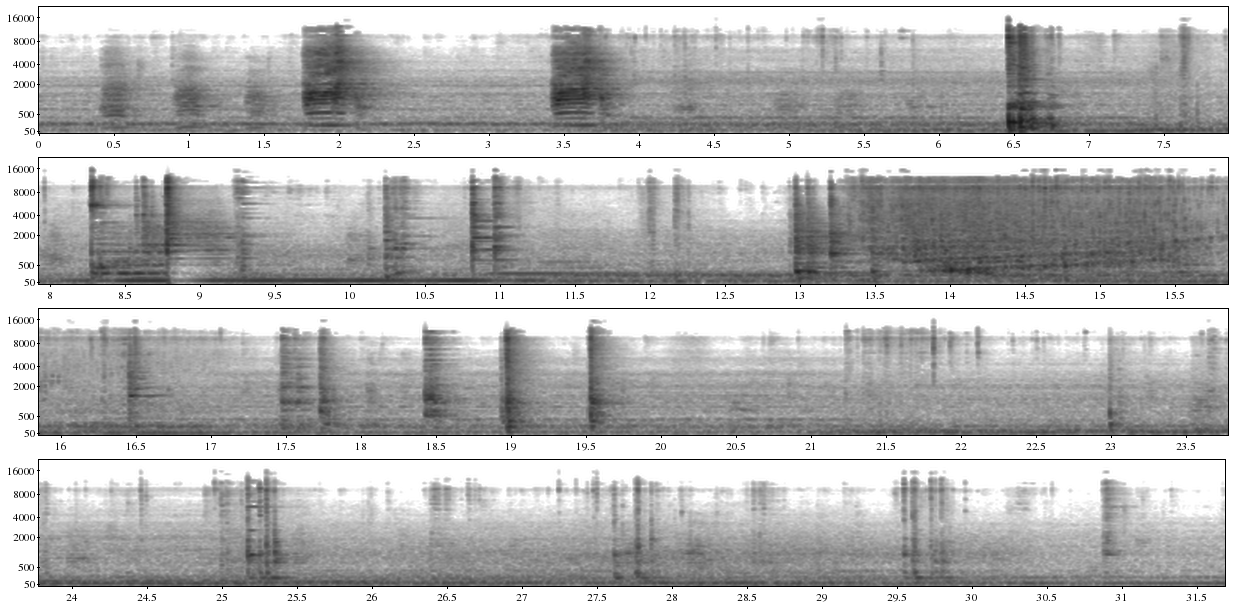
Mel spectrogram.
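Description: Geese honking: two loud calls about two and three and a half seconds in, and a longer bout of calling around the middle. Between them come scattered sharp knocks and clinks of charcoal and metal tongs at a clay brazier.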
